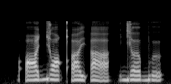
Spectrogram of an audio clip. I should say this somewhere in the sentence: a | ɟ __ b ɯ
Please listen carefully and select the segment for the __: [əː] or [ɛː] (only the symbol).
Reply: əː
